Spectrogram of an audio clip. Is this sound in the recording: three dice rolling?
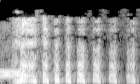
no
